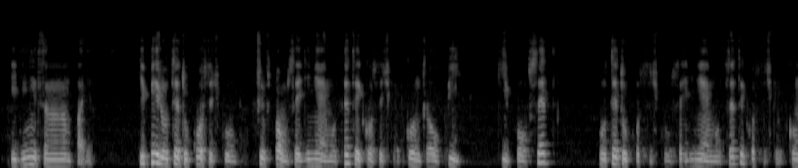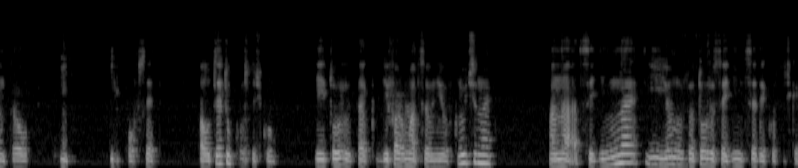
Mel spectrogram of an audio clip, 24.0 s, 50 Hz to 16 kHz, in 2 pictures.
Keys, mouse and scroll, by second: 0.1 KP_1, 2.4 click, 4.9 shift+click, 6.7 ctrl+p, 9.0 click, 10.9 shift+click, 12.8 ctrl+p, 15.0 click, 22.4 shift+click.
